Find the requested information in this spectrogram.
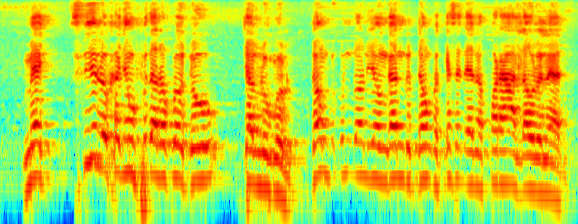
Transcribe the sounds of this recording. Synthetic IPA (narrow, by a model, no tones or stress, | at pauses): mɛsiːlɔkad͡ʒamfutaɾakɔjdɔwd͡ʒalːuŋɡɔldɔnduɗumɗɔnjɔŋɡandudɔŋkɔkɛsɛɗɛnɔkɔɾalawlɛnadɛ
